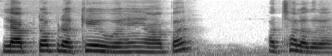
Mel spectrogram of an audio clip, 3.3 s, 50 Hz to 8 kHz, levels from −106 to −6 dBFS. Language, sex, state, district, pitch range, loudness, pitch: Hindi, female, Uttarakhand, Tehri Garhwal, 215-260 Hz, -18 LUFS, 230 Hz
